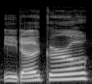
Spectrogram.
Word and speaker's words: Yde Girl: Yeah, we have to issue a correction, as it's pronounced Ida Girl.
